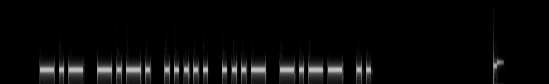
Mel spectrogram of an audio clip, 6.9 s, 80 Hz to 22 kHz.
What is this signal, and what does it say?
Morse code, heard as a keyed tone, about 20 wpm, 700 Hz. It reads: KC5VYI
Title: USA Call Signs - 6 Characters - 4x Character Spacing - 20wpm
